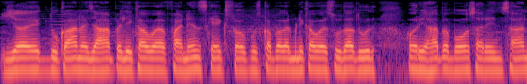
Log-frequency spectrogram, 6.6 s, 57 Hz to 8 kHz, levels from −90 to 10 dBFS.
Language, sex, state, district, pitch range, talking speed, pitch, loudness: Hindi, male, Jharkhand, Palamu, 130-135 Hz, 235 wpm, 130 Hz, -17 LUFS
